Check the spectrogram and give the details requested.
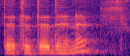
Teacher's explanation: फिर जो दांत से बोले जाने वाले हैं मतलब जो हमारी जीव है वो किसको टच करती है? दांत को टच करती है। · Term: दंत वर्ण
